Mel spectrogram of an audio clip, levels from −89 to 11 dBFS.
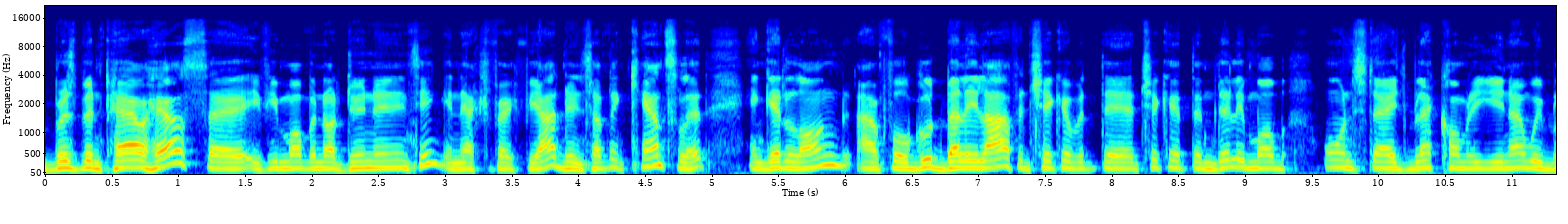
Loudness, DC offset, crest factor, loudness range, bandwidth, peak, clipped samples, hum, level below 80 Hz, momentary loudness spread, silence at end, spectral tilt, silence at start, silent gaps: -25 LUFS; under 0.1%; 16 dB; 4 LU; 14 kHz; -10 dBFS; under 0.1%; none; -64 dBFS; 8 LU; 0 s; -7 dB/octave; 0 s; none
